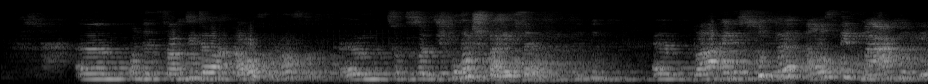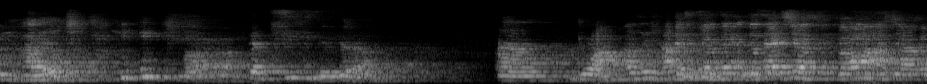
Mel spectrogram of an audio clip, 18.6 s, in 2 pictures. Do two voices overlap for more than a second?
No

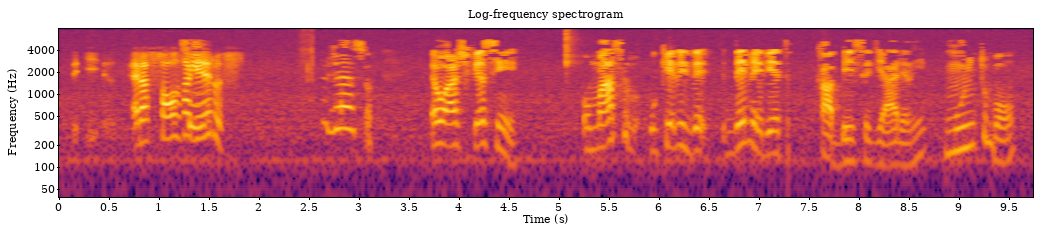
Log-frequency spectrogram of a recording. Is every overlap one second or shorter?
Yes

